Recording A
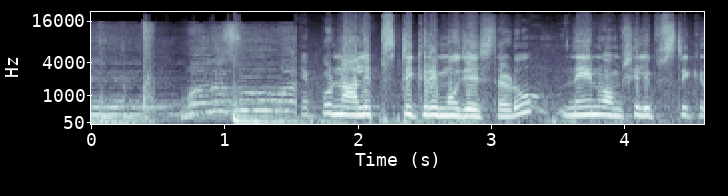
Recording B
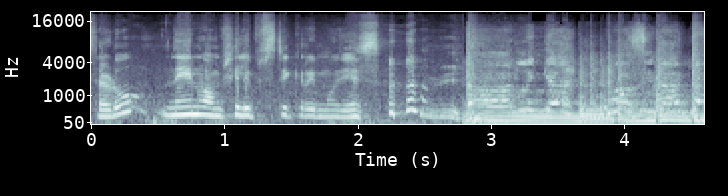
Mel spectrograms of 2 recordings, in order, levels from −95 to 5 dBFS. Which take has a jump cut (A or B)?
A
